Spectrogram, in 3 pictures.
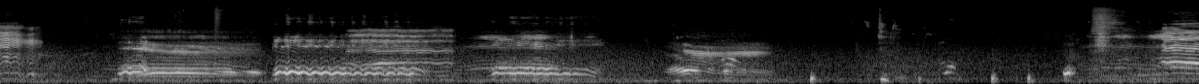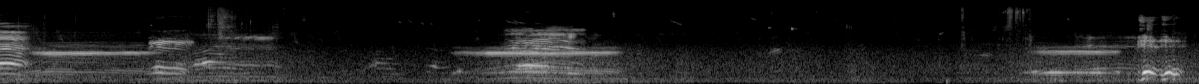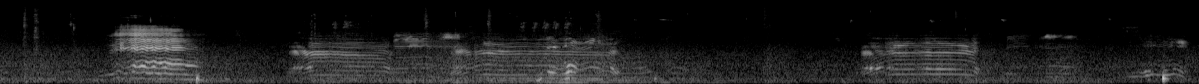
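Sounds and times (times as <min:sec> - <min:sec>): person imitating sheep bleat: 0:27.4 - 0:30.2.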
